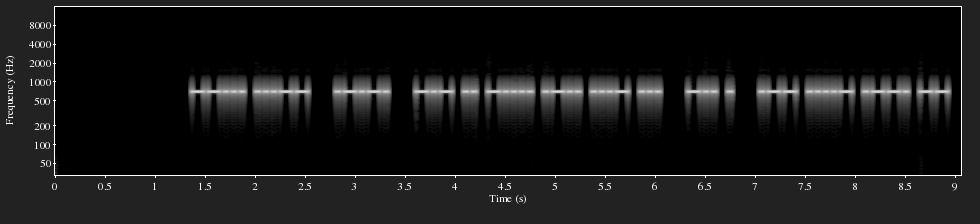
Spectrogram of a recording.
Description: Morse code, heard as a keyed tone, about 30 wpm, 700 Hz. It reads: 73 <AR> KI6LVS DE W4PM
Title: Practice QSO - Exchange 4 - Ending - 30wpm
